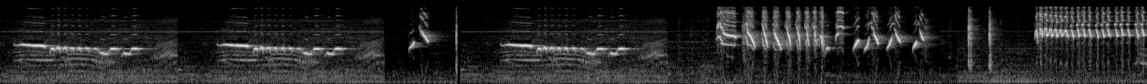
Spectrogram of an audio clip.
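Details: White-rumped shama song used to provoke singing and to tutor birds: the same short whistled phrase repeated three times with pauses, then dense bursts of high, rapid notes and a high rattling trill at the end.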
